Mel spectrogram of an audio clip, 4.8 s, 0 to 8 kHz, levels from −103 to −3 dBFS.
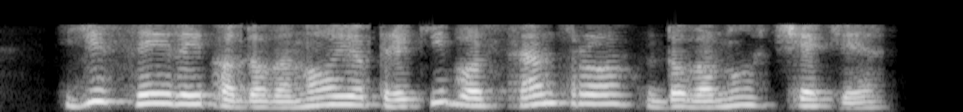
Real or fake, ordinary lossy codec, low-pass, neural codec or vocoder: fake; AAC, 16 kbps; 7.2 kHz; codec, 16 kHz, 4 kbps, FreqCodec, smaller model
